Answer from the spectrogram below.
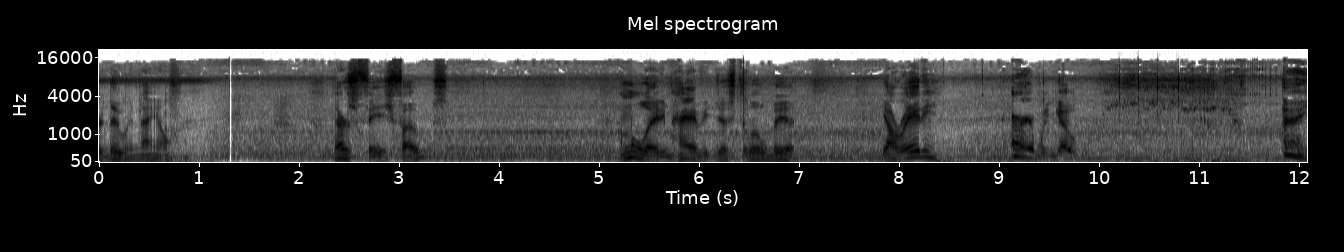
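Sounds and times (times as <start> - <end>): outboard motor idling: 2.2 - 12.0
fishing reel clicks: 10.1 - 11.8.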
